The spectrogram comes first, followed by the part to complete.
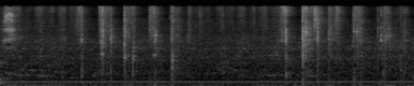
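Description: A tarot deck being shuffled by hand: quiet, irregular card clicks and slides over a faint steady hum.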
